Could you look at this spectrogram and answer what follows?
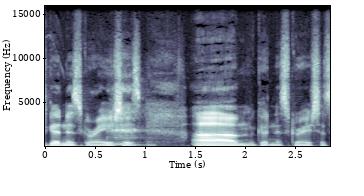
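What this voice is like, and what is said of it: Prim choir boy voice. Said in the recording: “I sound like a little choir boy.”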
